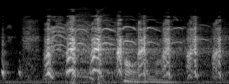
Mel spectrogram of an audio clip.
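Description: A person laughing off-camera in quick, high-pitched giggles, picking up about half a second in and going on in rapid bursts.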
